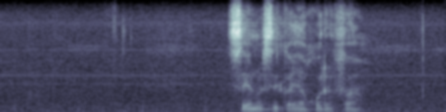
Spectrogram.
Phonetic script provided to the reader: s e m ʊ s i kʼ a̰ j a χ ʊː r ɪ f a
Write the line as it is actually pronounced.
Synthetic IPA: s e n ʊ s ɪ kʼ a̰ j a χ ʊ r ɪ f a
